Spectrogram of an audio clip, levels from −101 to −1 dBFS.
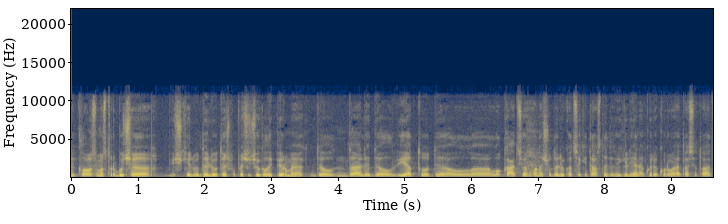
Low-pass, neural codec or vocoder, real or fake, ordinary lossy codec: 10.8 kHz; none; real; Opus, 64 kbps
